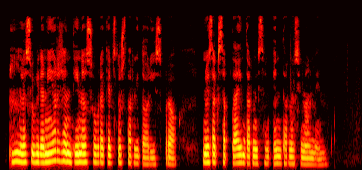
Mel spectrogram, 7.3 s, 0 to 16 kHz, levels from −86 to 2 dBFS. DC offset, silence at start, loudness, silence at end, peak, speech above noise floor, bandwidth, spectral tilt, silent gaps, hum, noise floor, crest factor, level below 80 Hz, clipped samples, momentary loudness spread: under 0.1%; 0.2 s; -24 LUFS; 0.75 s; -8 dBFS; 47 dB; 11.5 kHz; -6 dB/octave; none; none; -69 dBFS; 16 dB; -74 dBFS; under 0.1%; 11 LU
